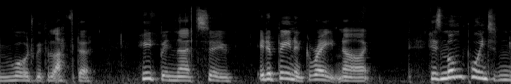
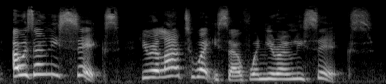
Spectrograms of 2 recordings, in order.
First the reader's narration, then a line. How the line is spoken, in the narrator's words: he yelled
